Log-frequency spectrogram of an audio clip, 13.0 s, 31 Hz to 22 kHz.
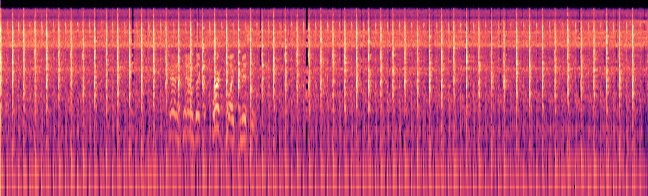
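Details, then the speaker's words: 1976 Porsche 914 converted station wagon, long-parked, after new fuel lines; rough running with sharp uneven puff-tick about twice a second; suspected blown head gasket, fluid dripping from number three or four cylinder. "hmm it's running on them but either it has a blown head gasket or mother she was going on"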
